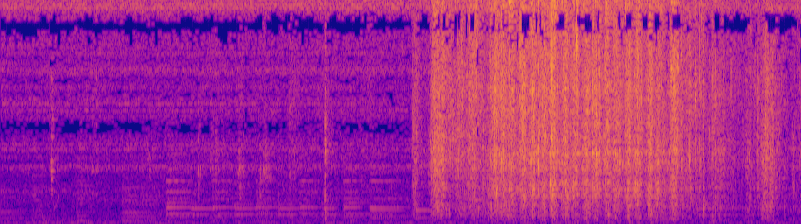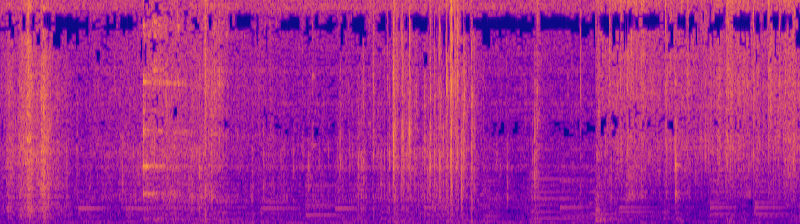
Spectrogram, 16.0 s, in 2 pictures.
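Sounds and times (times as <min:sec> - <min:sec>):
faint background music: 0:00.0 - 0:16.0
rice sizzling in pan: 0:00.0 - 0:16.0
crackle and clatter of small pieces: 0:04.1 - 0:13.4, 0:14.0 - 0:16.0
rice grains clattering onto pan: 0:04.2 - 0:12.9, 0:14.0 - 0:16.0.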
